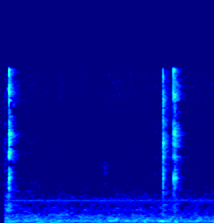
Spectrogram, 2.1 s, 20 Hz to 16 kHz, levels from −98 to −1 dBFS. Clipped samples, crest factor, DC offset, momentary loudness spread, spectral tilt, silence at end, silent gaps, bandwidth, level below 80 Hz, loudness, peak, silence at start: under 0.1%; 32 dB; under 0.1%; 21 LU; -0.5 dB/octave; 0 s; none; 11.5 kHz; -76 dBFS; -50 LUFS; -24 dBFS; 0.05 s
